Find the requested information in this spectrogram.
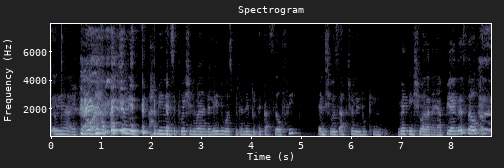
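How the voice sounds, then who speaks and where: This woman talks at a very fast pace in a fairly high voice with ordinary pitch variation. Her loudness swings widely. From East Africa. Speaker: guest on a video chat. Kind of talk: casual chat.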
